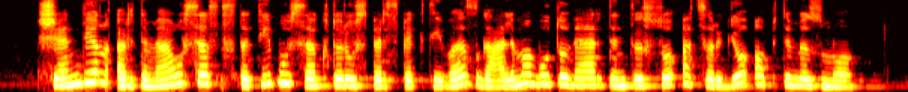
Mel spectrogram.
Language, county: Lithuanian, Alytus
